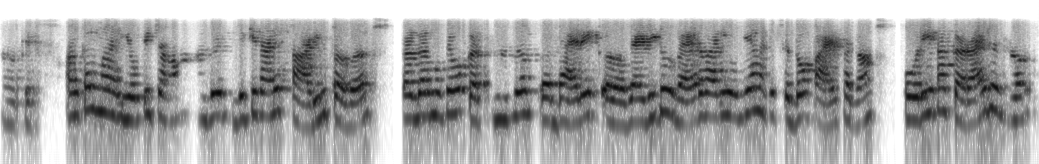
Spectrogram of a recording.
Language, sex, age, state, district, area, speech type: Sindhi, female, 18-30, Gujarat, Surat, urban, conversation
